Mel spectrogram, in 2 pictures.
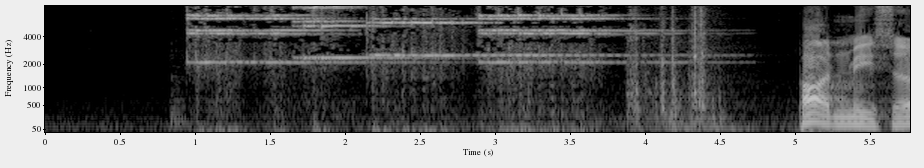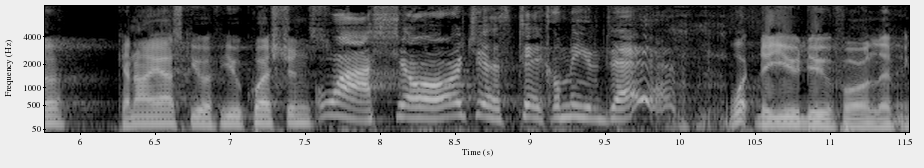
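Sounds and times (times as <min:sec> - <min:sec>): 
bell ringing at a workshop door: 0:00.9 - 0:04.8
speech: 0:05.0 - 0:11.5.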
